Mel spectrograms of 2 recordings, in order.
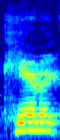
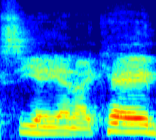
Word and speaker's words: Canik: And I know a lot of people call it Canik, C-A-N-I-K, but my understanding is that the Turks pronounce it Canik. So we'll call it Canik just for the sake of keeping with the Turkish pronunciation.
